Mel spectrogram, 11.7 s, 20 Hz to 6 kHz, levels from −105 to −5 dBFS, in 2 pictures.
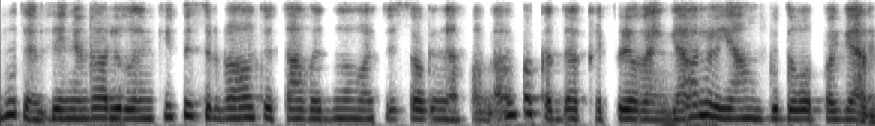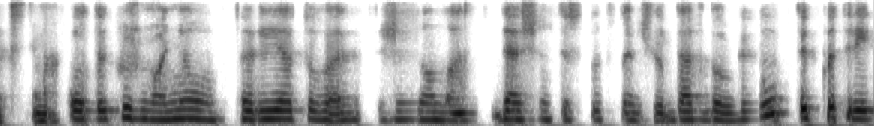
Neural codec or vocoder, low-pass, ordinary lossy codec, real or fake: codec, 32 kHz, 1.9 kbps, SNAC; 5.4 kHz; Opus, 64 kbps; fake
